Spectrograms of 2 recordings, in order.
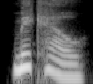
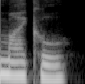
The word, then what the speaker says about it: Mikel: what's your middle name Mikel he says people always mispronounce it and say Michael though gets annoying miles Mikel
